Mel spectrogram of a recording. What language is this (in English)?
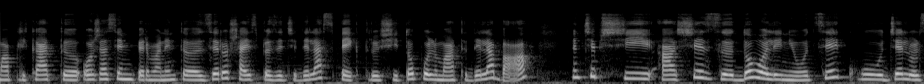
Romanian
